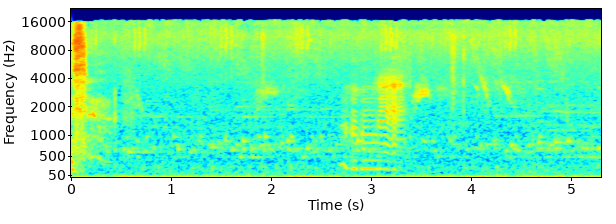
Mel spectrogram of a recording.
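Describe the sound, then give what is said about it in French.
A sheep bleats once, a wavering mid-pitched cry, against a steady outdoor background with faint rustling and other animal sounds in a mountain pasture. “On a retrouvé ces brebis qui étaient...”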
